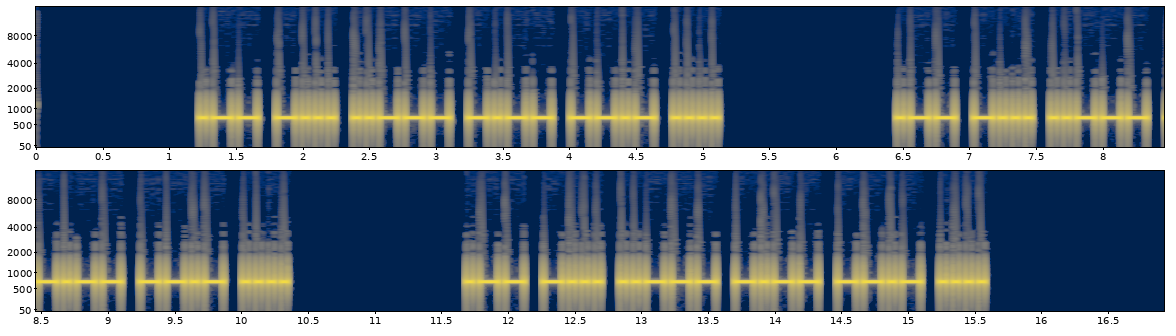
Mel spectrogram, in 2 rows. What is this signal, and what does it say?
Morse code, heard as a keyed tone, about 25 wpm, 700 Hz. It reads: WB2YQH WB2YQH WB2YQH
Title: Call Signs Repeated 2x - 25wpm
